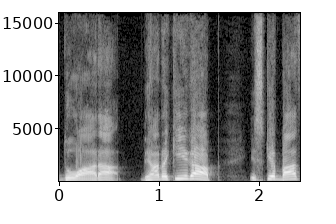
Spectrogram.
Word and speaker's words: द्वारा: द्वारा, द्वारा।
